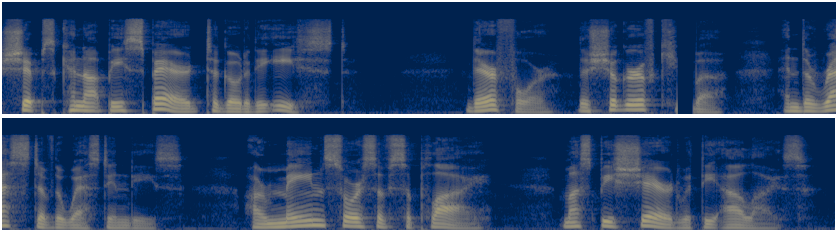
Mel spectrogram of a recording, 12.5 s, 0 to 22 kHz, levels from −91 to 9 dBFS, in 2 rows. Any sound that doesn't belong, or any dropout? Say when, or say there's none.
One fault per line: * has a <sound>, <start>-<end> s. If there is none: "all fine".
* has a dropout, 5.1-5.2 s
